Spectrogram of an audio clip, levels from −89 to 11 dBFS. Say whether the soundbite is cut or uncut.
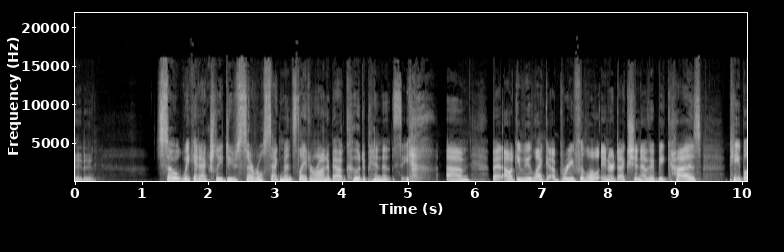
cut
